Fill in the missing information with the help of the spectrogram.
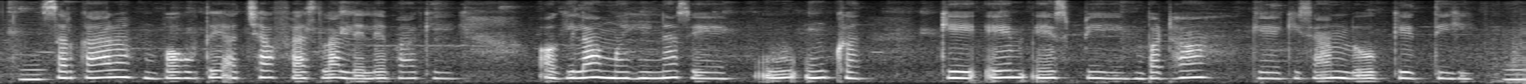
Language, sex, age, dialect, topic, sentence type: Bhojpuri, female, <18, Southern / Standard, agriculture, statement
